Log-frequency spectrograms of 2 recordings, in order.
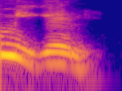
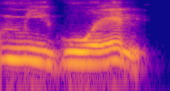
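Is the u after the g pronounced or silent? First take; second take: silent; pronounced. First: The u after the g is silent. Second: The u after the g is pronounced. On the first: The speaker calls it right. "porque yo no escucho la U. Yo digo Miguel" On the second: The speaker calls it wrong. "Yo no digo Miguel"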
